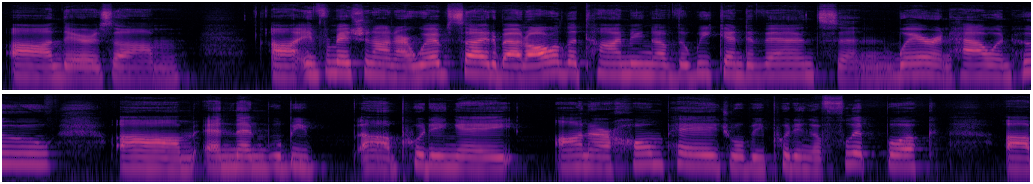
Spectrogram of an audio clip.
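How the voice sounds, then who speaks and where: A woman co-hosting and reading community event announcements in a conversational, slightly halting way. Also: medium pitch, steady tone. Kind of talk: conversational announcements, read from notes.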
